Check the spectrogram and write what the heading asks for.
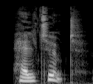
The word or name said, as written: halvtømt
